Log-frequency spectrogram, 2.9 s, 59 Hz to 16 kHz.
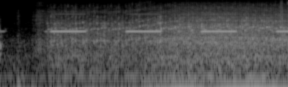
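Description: Steady electronic reversing beeps from a truck in Euro Truck Simulator 2, repeating evenly at a moderate volume over a low engine rumble, with no talking.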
